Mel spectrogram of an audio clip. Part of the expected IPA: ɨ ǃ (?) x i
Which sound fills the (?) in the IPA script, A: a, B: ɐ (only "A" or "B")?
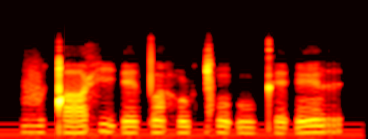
A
